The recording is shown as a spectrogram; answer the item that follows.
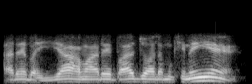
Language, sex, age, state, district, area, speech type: Urdu, male, 30-45, Delhi, East Delhi, urban, conversation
